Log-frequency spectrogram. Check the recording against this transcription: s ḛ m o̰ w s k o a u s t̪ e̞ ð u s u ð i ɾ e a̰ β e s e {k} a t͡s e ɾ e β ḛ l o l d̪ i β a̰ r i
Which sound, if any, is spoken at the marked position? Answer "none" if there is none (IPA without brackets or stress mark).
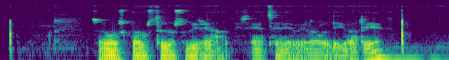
none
